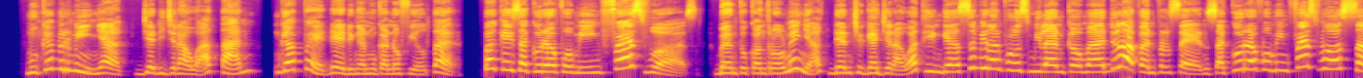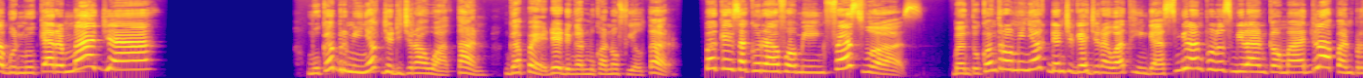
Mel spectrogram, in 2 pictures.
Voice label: CASUAL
